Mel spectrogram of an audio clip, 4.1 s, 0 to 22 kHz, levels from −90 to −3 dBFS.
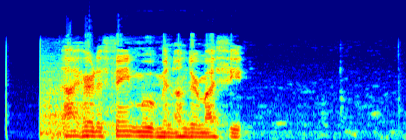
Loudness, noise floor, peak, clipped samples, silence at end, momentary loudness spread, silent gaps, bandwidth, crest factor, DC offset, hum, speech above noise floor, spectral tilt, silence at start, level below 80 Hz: -14 LUFS; -52 dBFS; 0 dBFS; under 0.1%; 1.65 s; 7 LU; none; 8.4 kHz; 18 dB; under 0.1%; none; 38 dB; -6 dB/octave; 0.4 s; -44 dBFS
